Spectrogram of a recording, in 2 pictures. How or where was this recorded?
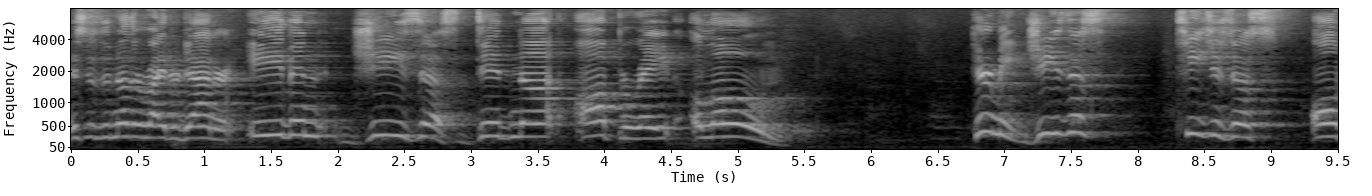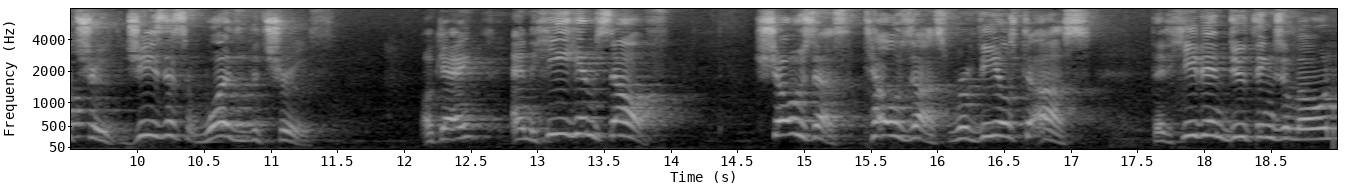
live audience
